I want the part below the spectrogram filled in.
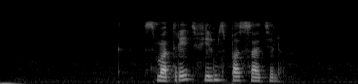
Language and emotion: Russian, neutral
